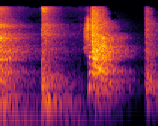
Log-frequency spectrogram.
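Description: Wooden shovel handles striking a man's back and snapping: a run of sharp cracks with short decaying tails, loudest at the start and again a little over a second in.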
